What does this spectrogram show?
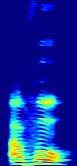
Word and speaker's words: avô: The letters A, E, and O each have an open and closed variant, and many Portuguese words differ only in the openness of the vowel.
